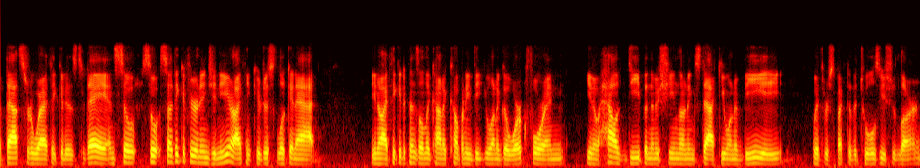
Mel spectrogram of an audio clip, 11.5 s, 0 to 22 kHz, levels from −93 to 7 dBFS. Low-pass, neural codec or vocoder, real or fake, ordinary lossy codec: 7.2 kHz; codec, 16 kHz, 4.8 kbps, FACodec; fake; Opus, 32 kbps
